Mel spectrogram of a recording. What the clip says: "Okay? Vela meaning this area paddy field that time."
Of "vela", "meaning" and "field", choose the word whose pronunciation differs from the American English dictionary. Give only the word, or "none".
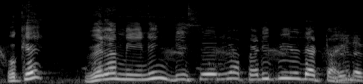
field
